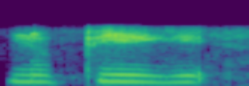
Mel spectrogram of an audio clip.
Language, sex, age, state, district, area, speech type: Manipuri, female, 18-30, Manipur, Senapati, urban, conversation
